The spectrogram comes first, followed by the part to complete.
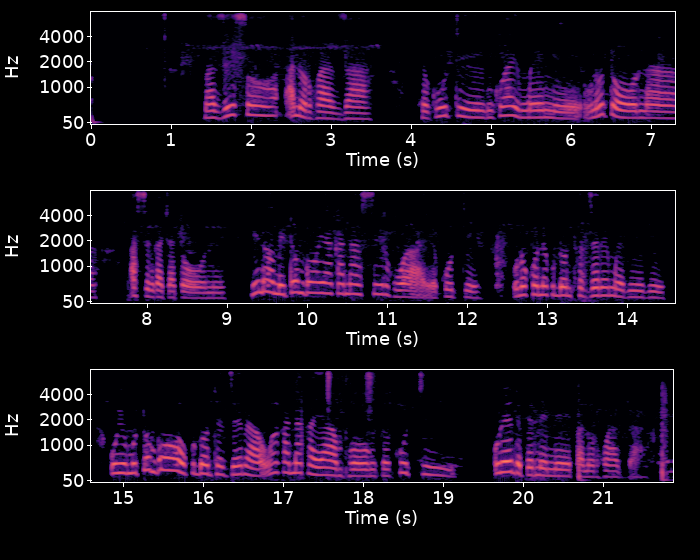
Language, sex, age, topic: Ndau, female, 50+, health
